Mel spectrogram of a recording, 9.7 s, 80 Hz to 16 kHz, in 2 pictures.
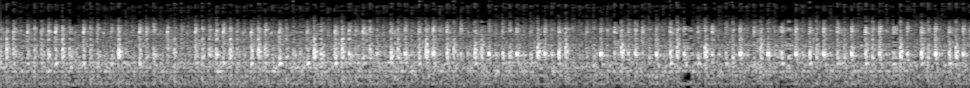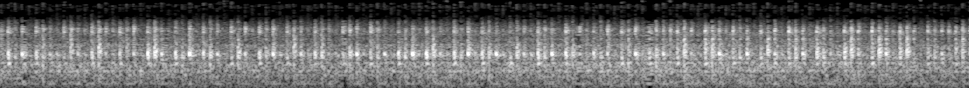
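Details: Mercedes 190 W124 diesel, recently on 10W40 oil, no oil consumption; steady hard clatter at cold idle, three or four knocks a second, louder than normal for Mercedes diesels, easing when warm; cause unconfirmed, injectors or pump timing suspected.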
